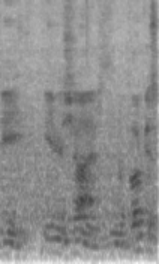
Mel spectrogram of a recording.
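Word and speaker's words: Edersheim: History by ERS Shine the man's name is spelled e d e r s h e i n that's a d eer shine in the book is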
